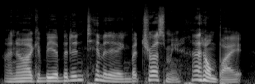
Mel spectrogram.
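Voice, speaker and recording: A man's voice: a little high, expressive, racing, no room sound, natural voice. Guy acting as smug chatty boss, teasing and a bit intimidating, asmr roleplay, super clean dry sound. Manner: teasing, self-satisfied, chatty.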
